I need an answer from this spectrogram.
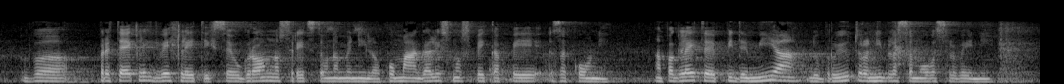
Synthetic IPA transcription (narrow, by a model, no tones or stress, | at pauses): ʋə | pɾɛt̪ɛːkliɣd̪ʋeːxleːt̪ixsɛjɛɔɡɾɔmnɔsɾeːt̪st̪əwnamɛnilɔpɔmaːɡalismɔspekapezakoːni | ampakɡlɛjt̪ɛːpid̪ɛmijad̪ɔbɾɔjut̪ɾɔniblasamoːʋəslɔʋeːniji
